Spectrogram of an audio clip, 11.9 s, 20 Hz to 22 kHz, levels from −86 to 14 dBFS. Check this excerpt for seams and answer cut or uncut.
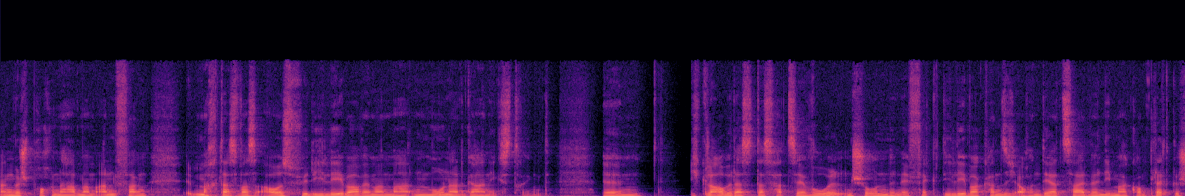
uncut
